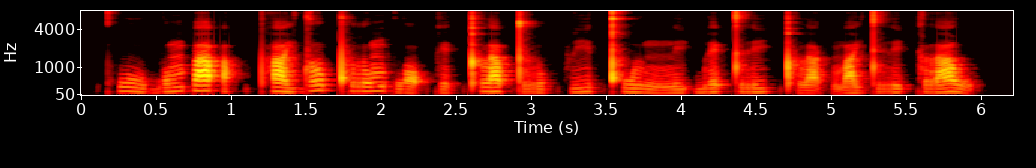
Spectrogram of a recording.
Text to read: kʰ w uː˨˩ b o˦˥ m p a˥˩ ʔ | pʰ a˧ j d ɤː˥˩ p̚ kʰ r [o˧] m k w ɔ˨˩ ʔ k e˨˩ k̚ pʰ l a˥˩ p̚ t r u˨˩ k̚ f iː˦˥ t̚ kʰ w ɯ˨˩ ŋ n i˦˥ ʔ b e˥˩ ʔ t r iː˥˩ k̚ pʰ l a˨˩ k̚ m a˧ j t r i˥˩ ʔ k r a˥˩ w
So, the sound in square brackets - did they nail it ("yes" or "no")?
no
